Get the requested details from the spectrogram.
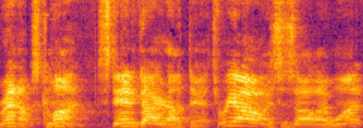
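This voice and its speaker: A man does a put-on character voice, gruff and raspy, with a high pitch. He keeps a moderate pace and ordinary pitch variation. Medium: read story. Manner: blunt, slangy, commanding.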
